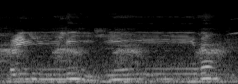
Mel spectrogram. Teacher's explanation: देखें, इस यहाँ पे हमने जमाव करना है और इस यहाँ को खींचना है, क्योंकि यहाँ पे या मद्दा हो रहा है। या सकीन है, उससे पहले ज़ेर है, तो या मद्दा हुआ, इसे हम एक अलिफ़ मिक़दार खींच कर पढ़ेंगे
